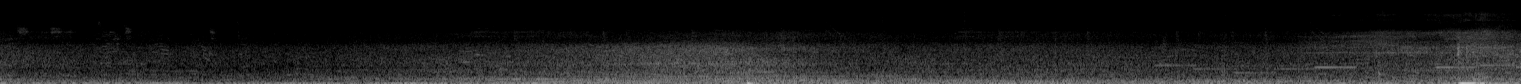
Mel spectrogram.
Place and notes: Su'ao Township, Yilan County - In front of the convenience store
In front of the convenience store, At the roadside, Traffic Sound, Hot weather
